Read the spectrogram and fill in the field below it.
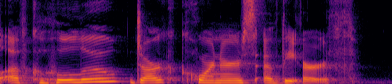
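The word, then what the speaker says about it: Cthulhu: cth U lhu according to Wikipedia it is pronounced kahulu similar to sanity's requium this game was also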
